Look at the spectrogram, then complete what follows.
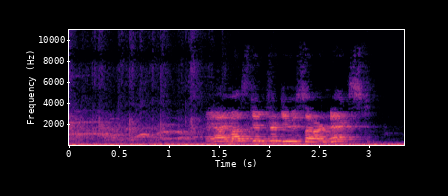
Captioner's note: audience laughs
